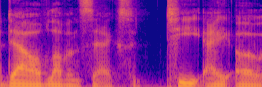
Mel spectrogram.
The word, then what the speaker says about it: Tao: Tao, it's spelt, but it's pronounced Tao.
